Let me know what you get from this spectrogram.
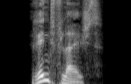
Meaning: genitive singular of Rindfleisch
- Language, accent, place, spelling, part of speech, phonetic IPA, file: German, Germany, Berlin, Rindfleischs, noun, [ˈʁɪntˌflaɪ̯ʃs], De-Rindfleischs.ogg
